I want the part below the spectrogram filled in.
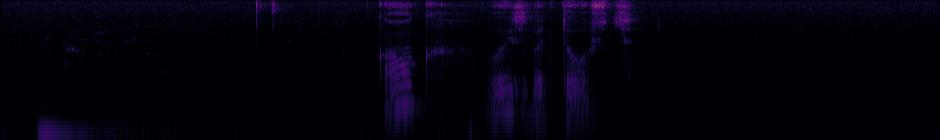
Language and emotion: Russian, sad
